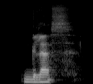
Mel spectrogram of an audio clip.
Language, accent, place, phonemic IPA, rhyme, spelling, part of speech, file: French, France, Lyon, /ɡlas/, -as, glaces, noun / verb, LL-Q150 (fra)-glaces.wav
- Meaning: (noun) plural of glace; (verb) second-person singular present indicative/subjunctive of glacer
